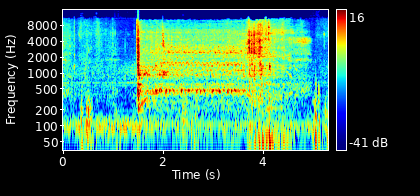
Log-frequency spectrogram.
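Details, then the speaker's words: 1984 Camaro Berlinetta first start, gas pedal held down a little while cranking: short crank, then the engine catches cleanly and settles into a steady, even idle without stumbling; normal cold start. "it a little oh started really good cool guess you can depend on your Chevrolet"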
